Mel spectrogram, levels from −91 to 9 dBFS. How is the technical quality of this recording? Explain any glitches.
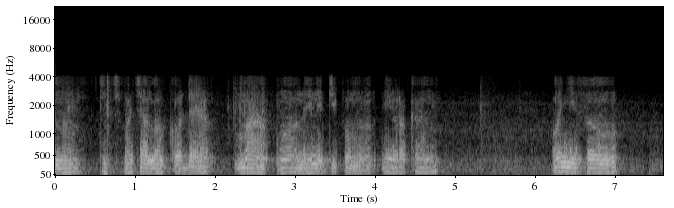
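The technical quality is poor, with heavy codec damage across the whole recording. Opus compression is the likely cause. For the entire clip the speech is narrowband, with nothing above 4.3 kHz, and sounds muffled, rough and grainy. The encoder has too few bits to describe each band in detail, so it preserves band energy but fills the gaps with folded or noise-like content. That points to a very low rate of around 8 kbps in its music mode. A spectrogram would show a hard ceiling at 4.3 kHz and speckled, smeared texture below it where harmonics should be. A waveform would look normal in level.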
